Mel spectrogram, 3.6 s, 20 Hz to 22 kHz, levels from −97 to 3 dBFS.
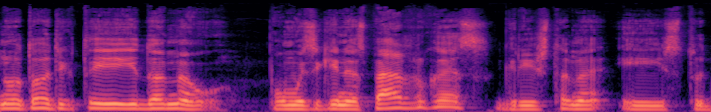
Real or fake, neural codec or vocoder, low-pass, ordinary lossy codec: real; none; 19.8 kHz; MP3, 96 kbps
